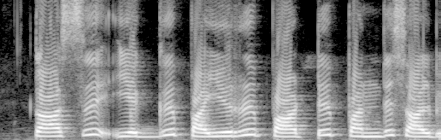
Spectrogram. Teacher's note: சொல்லின் இறுதியில் வரும்போது ஒரு மாத்திரைக்கு பதிலாக அரை மாத்திரை அளவை ஒளிக்கும் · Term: குற்றியல் உகரம்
